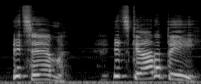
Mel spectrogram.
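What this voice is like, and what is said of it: Wavering, frightened voice. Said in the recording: “Anthony said in a wavering voice.”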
